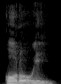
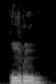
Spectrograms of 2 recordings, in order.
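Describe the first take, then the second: First: The word ends with a faint, brief vowel. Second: The word ends with no vowel at all. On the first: "dan rum" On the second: "ma'a sukun"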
